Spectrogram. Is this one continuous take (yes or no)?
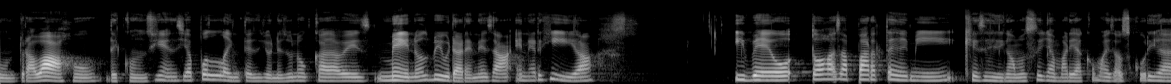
no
